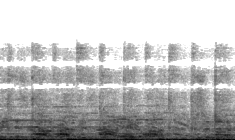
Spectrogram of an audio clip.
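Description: Live band music over a large PA with heavy bass, and a crowd shouting and cheering over it.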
